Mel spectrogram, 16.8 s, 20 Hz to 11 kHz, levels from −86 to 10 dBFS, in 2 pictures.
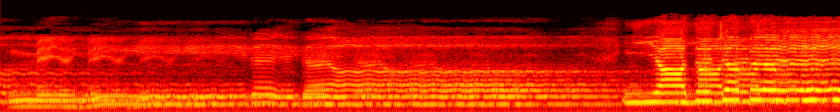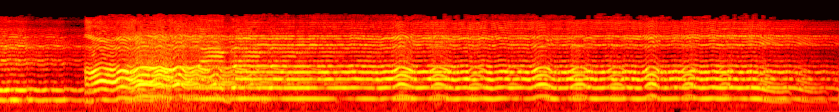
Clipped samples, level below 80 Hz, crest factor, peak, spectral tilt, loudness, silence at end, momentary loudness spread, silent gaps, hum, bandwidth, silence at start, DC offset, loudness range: under 0.1%; -54 dBFS; 14 dB; -2 dBFS; -3.5 dB/octave; -15 LUFS; 0 s; 15 LU; none; none; 7.8 kHz; 0 s; 0.3%; 13 LU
